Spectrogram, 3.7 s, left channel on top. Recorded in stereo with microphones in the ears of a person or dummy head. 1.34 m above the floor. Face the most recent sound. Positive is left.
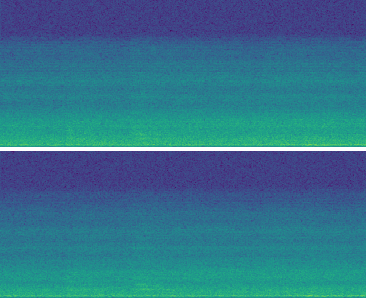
turn(degrees=10)  # may be behind; listen again after turning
